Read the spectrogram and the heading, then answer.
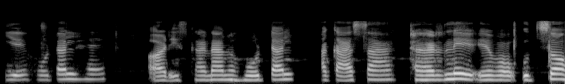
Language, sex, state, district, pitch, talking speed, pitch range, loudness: Hindi, female, Bihar, Muzaffarpur, 215 Hz, 140 wpm, 205-235 Hz, -19 LUFS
